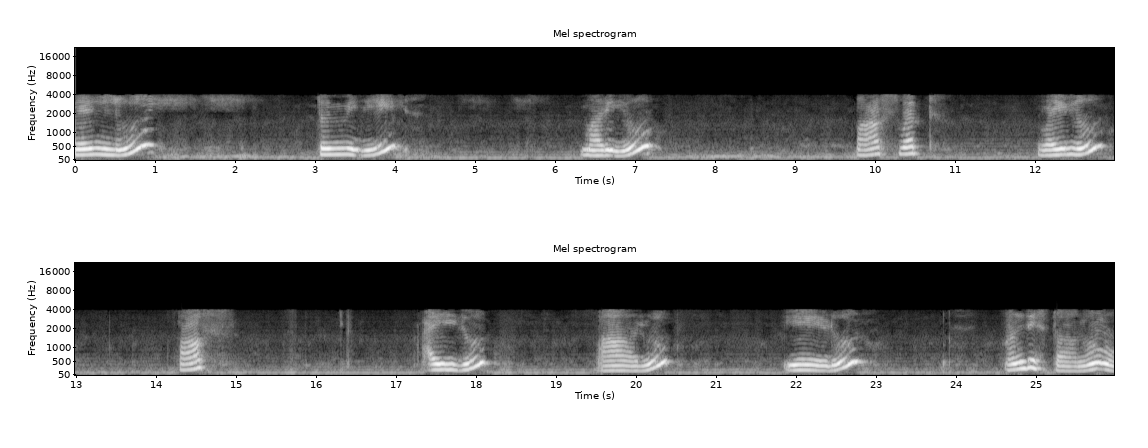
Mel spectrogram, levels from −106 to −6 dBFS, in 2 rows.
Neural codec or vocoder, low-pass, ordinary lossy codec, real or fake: codec, 16 kHz, 2 kbps, FreqCodec, larger model; 7.2 kHz; AAC, 16 kbps; fake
